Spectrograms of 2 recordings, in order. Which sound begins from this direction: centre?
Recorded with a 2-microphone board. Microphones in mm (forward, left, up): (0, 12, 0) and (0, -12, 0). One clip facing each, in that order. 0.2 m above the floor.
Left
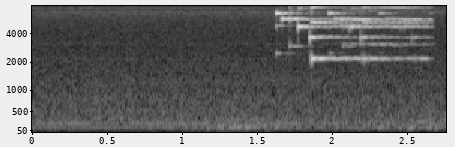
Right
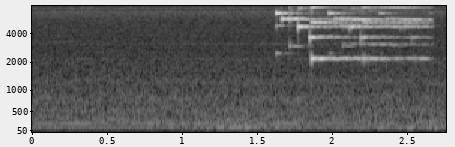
A chime, at 1.6 s.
